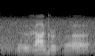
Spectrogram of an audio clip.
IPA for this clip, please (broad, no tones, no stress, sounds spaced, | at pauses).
ɦ ɯ ɣ a ɡ ɹ ṵ ɦ ʌ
